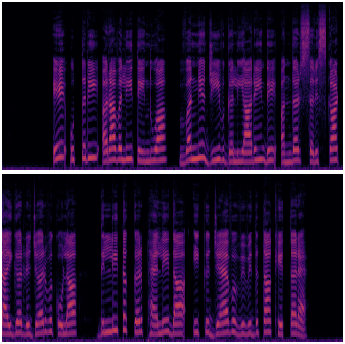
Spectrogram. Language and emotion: Dogri, neutral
